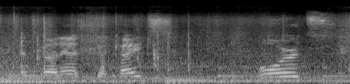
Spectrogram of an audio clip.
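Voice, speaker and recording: The pace is very slow. Loud background noise runs underneath. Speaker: kiteboard instructor. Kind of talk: casual vlog chat. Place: street. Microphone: camera far.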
